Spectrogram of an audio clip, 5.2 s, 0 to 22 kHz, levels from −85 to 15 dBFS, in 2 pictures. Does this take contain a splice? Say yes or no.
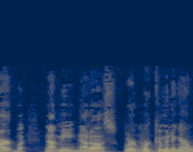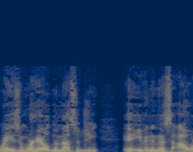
no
